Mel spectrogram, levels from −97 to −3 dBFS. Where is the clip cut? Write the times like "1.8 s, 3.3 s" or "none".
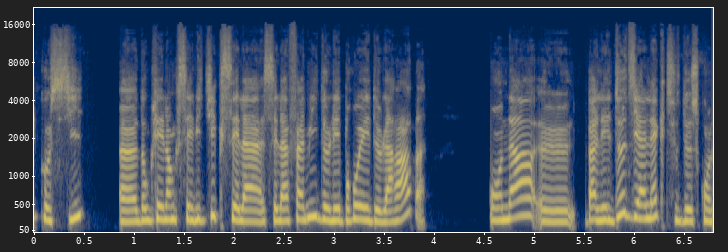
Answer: none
